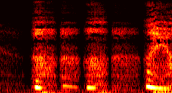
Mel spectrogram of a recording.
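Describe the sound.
Heavy, exhausted panting from a man lying on a sandy beach, out of breath. A voice performs several loud, voiced gasping breaths in an uneven rhythm, with the last one strongest.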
